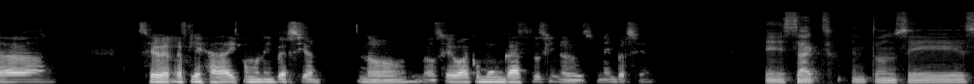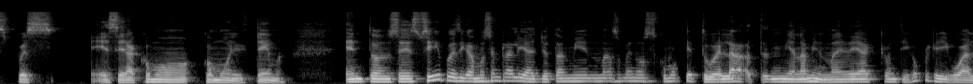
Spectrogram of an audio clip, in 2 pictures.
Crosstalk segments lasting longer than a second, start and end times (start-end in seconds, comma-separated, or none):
none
